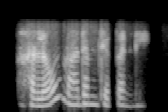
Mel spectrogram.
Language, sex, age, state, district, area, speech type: Telugu, female, 30-45, Andhra Pradesh, N T Rama Rao, rural, conversation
